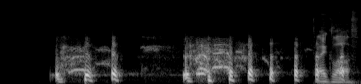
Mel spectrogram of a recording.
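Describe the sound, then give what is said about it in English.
A person lets out a series of forced, put-on coughs, several short loud bursts in quick succession with brief pauses, the voice imitating a cough rather than truly coughing. “But if that's a fake cough.”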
